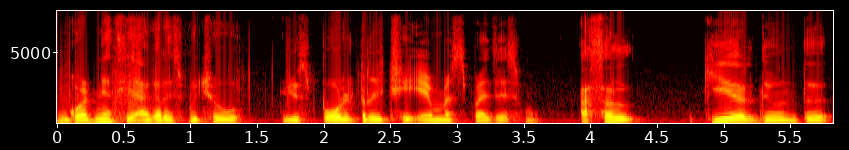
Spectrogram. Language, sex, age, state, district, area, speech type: Kashmiri, male, 30-45, Jammu and Kashmir, Srinagar, urban, spontaneous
